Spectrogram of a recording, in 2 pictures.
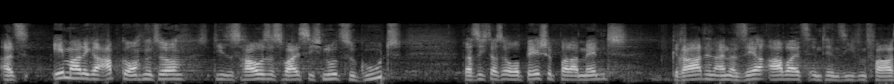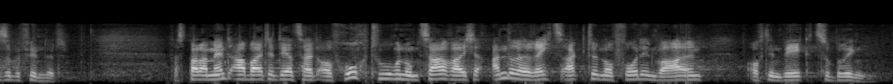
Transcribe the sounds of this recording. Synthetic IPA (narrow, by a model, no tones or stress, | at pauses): ʔals | ʔeːəmaːlɪɡɐʔap̚ɡ̥əɔɐdnətɐd̥iːzəshaʊzəsv̥aɪsɪçnuːɐt͡suɡuːt | d̥as̬z̥ɪçd̥asʔɔʏʁopʰɛːɪʃəpaɐlamɛnt | ɡ̥əʁaːdəɪnʔaɪnɐzeːɐʔaɐbaɪtt͡sɪntʰɛnziːvn̩faːzəbəfɪndət | d̥aspaɐlamɛntʔaɐbaɪtət̚d̥eːɐt͡saɪtaʊfhoːxtʰuːʁ̞ənʊmt͡saːlʁaɪçəʔandəʁ̞əʁɛçt͡sʔaktənɔχfoːɐɾeːnvaːlən | ʔa̰ʊfd̥eːnveːkt͡subʁɪŋən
